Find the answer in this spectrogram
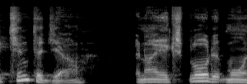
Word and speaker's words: Tintagel: Tintagel, Tintayel, because G in the old way is pronounced as an H or a Y.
